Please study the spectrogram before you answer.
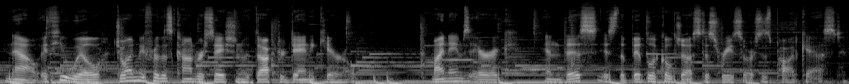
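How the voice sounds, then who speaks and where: A man in his thirties hosts a podcast, reading his introduction in a measured, earnest way. A music bed plays clearly beneath his voice. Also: medium pitch. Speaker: podcast host. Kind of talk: scripted podcast introduction and interview.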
